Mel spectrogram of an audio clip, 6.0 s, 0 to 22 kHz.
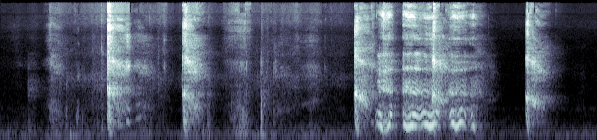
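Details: Young girl coughing while playing with her mother, recorded December 27, 2023; about five short, harsh coughs in loose bursts with a brief throat-clearing sound.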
